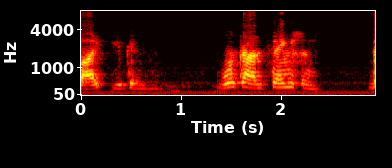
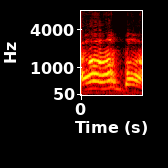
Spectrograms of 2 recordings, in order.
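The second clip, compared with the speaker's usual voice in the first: put-on mouth-full mumble, higher; 9 semitones higher than usual. Retelling an actor answering with a sandwich in his mouth: imitating talking with mouth full. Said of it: "he's got a peanut butter sandwich in his mouth".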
